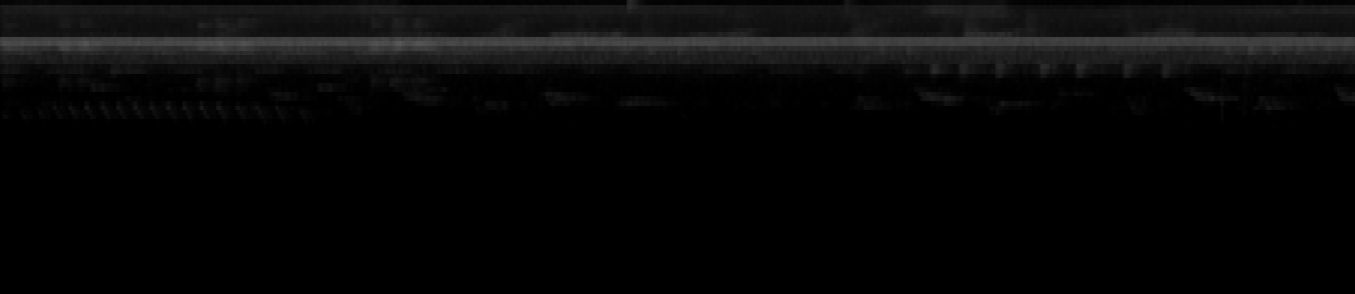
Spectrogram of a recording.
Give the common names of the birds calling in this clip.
Buff-throated Woodcreeper, unidentified bird, Hauxwell's Thrush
